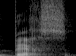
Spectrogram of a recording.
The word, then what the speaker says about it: parse: Alors, parse, ça veut dire parse ou perse, parse, je dirais quand même. Donc, bref, on va le prononcer à la française, parse.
